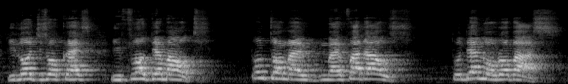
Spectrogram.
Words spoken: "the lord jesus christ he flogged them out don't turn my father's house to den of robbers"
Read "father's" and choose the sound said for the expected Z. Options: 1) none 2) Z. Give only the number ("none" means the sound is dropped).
1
